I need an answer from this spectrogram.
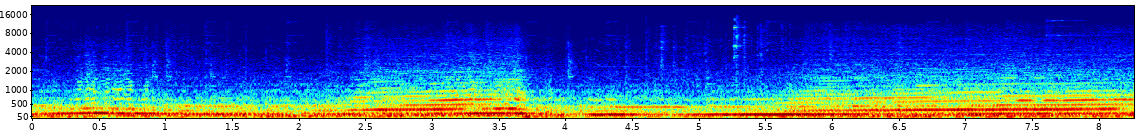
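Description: In-car sound of a Renault Clio 197's 2.0-litre four-cylinder engine pulling hard on track. The revs climb, drop briefly about four seconds in as the car lifts for a bend, then climb steadily again.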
